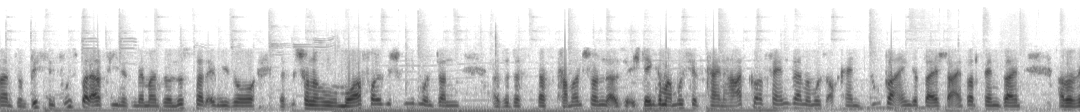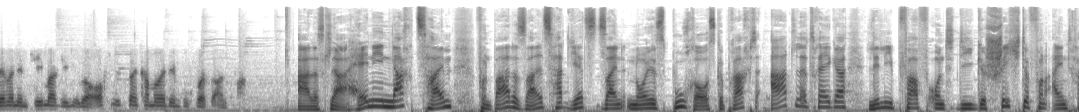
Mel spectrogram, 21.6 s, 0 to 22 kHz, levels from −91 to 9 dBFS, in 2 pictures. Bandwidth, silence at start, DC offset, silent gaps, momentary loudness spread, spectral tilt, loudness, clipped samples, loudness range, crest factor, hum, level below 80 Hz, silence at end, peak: 17 kHz; 0 s; under 0.1%; none; 12 LU; -5.5 dB/octave; -21 LUFS; under 0.1%; 6 LU; 16 dB; none; -38 dBFS; 0 s; -6 dBFS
